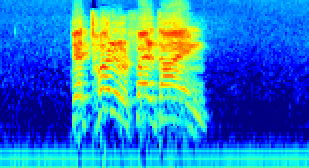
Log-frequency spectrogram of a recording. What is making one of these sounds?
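A man speaks in a low, tense voice up close.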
